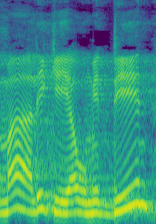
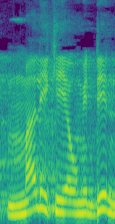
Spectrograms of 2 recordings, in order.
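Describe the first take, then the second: First: The first vowel of Maliki is drawn out long. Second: The first vowel of Maliki is kept short. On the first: "bisa dibaca panjang" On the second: "dengan ma-nya pendek"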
